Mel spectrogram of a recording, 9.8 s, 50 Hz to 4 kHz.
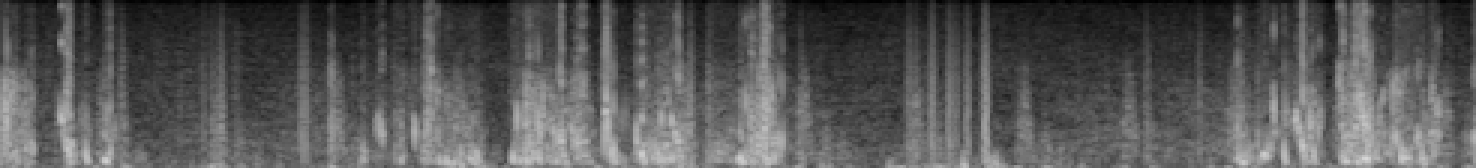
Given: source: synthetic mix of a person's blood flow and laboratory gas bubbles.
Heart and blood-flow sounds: Doppler ultrasound of blood flow; subclavian vein
0.00-0.24 s: bubbles
0.36-0.63 s: bubbles
0.66-0.80 s: bubbles
2.39-2.47 s: bubbles
2.50-2.58 s: bubbles
2.62-3.26 s: bubbles
3.39-3.97 s: bubbles
4.00-4.64 s: bubbles
4.71-5.26 s: bubbles
8.21-8.84 s: bubbles
8.91-9.62 s: bubbles
9.80-9.85 s: bubbles
From the record:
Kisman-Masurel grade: 333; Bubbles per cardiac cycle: rolling drumbeat, 9 or more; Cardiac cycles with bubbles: 50 to 99%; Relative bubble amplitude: loud (0.450 to 0.775); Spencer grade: 3 (all of the cardiac periods contain showers or single bubble signals, but not dominating or overriding the cardiac motion signals); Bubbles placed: anywhere in the cardiac cycle

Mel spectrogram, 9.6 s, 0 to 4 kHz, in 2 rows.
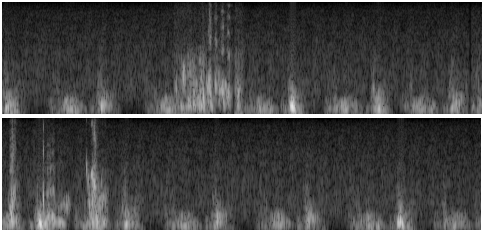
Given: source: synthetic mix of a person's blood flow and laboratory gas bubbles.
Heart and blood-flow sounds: Doppler ultrasound of blood flow; precordium
1.72-2.42 s: bubbles
4.86-5.00 s: bubbles
5.16-5.50 s: bubbles
5.64-5.87 s: bubbles
From the record:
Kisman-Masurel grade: 222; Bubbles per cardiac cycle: several, 3 to 8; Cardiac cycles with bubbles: 10 to 50%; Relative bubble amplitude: moderate (0.250 to 0.450); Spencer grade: 2 (many but less than half of the cardiac periods contain bubble signals, singularly or in groups); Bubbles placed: anywhere in the cardiac cycle

